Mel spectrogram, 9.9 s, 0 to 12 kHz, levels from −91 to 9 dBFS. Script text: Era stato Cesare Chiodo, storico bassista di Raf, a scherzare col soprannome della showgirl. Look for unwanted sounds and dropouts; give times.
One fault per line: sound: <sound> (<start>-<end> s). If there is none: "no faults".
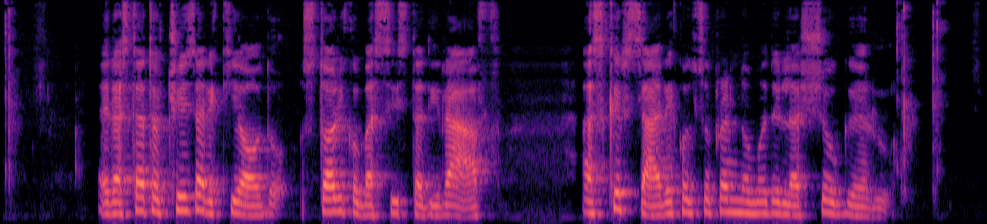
no faults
